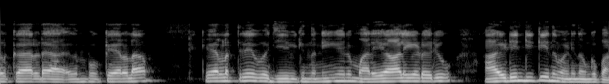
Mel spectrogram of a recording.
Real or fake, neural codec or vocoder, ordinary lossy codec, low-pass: fake; codec, 16 kHz, 16 kbps, FunCodec, trained on Chinese and English, 50 frames a second; none; none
